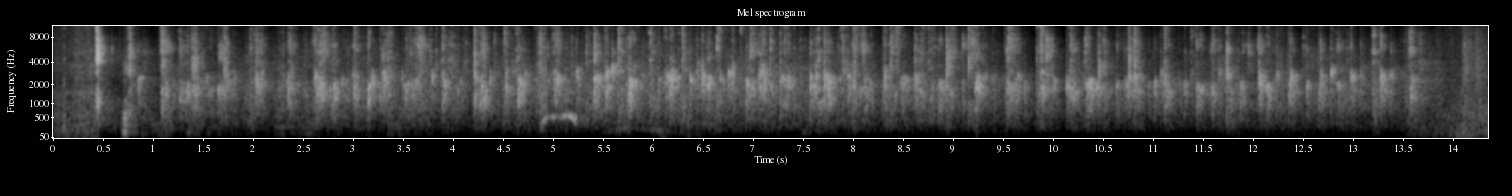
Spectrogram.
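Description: Audience applauding: many hands clapping in a dense, irregular patter, with a brief voice partway through. The clapping stops suddenly near the end.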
